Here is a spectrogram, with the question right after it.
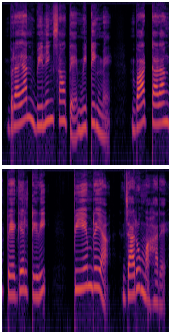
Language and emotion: Santali, neutral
